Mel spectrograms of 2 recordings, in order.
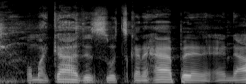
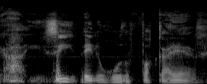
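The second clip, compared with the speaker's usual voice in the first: put-on muttering under breath, quieter; 6 dB quieter than usual. Retelling own reaction when recognized at a place: imitating muttering under breath. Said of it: "under my breath".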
